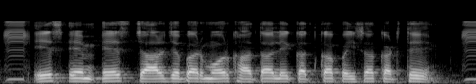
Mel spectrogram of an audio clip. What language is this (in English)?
Chhattisgarhi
